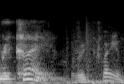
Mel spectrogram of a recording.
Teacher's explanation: There are two syllables and the accent falls on the second syllable.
